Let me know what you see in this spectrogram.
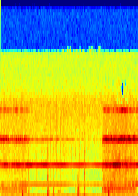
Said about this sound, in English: Then I packed a bag, was about to take off, when the phone rang again.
